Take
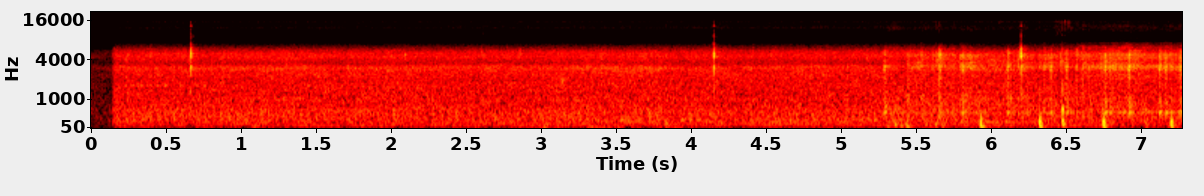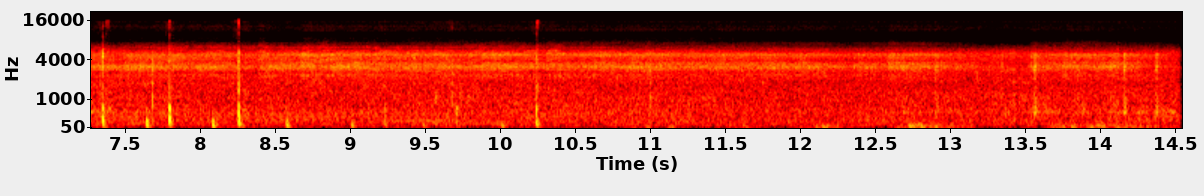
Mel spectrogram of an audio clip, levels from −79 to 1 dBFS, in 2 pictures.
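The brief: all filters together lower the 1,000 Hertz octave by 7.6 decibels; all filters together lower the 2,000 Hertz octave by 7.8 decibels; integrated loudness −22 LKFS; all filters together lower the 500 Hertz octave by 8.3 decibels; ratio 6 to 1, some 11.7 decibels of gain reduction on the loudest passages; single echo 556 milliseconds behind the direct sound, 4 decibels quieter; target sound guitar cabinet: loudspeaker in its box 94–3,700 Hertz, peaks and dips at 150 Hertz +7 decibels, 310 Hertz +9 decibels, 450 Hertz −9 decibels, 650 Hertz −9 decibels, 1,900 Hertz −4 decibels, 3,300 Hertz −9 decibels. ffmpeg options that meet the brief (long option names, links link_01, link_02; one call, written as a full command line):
ffmpeg -i in.wav -af "equalizer=frequency=500:width_type=o:gain=-5,equalizer=frequency=1000:width_type=o:gain=-4,equalizer=frequency=2000:width_type=o:gain=-5.5,acompressor=threshold=-32dB:ratio=6,highpass=94,equalizer=frequency=150:width_type=q:width=4:gain=7,equalizer=frequency=310:width_type=q:width=4:gain=9,equalizer=frequency=450:width_type=q:width=4:gain=-9,equalizer=frequency=650:width_type=q:width=4:gain=-9,equalizer=frequency=1900:width_type=q:width=4:gain=-4,equalizer=frequency=3300:width_type=q:width=4:gain=-9,lowpass=frequency=3700:width=0.5412,lowpass=frequency=3700:width=1.3066,aecho=1:1:556:0.631,volume=16.5dB" out.wav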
